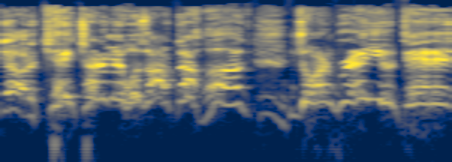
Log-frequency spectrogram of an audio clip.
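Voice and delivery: high, pumped-up shout. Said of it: "they were like".

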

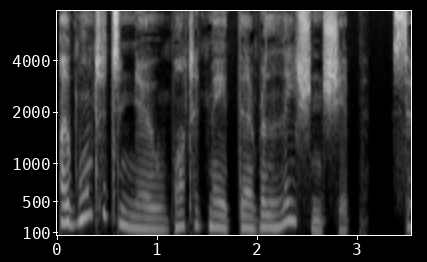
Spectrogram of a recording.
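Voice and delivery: ordinary delivery

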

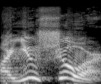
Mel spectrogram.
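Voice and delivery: mock wicked, sinister, horribly evil tone. Retelling how a woman answered a weakened man, in a mock horribly evil tone. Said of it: "In a horribly evil tone".

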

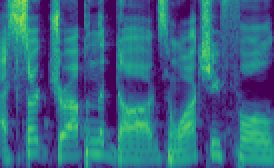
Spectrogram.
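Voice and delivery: normal talking voice

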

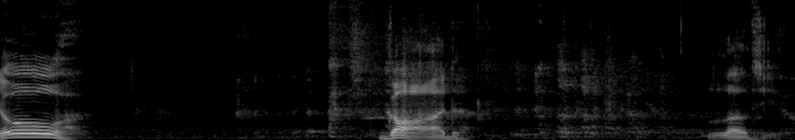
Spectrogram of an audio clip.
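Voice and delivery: very slow, drawn-out voice, every word stretched. Imitating Chuck Smith on old tapes: slow Chuck Smith voice. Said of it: "it was really slow".

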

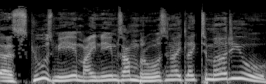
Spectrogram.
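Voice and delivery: polite put-on Welsh accent. After one failed try, the speaker retries a put-on Welsh accent as Ambrose. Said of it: "Do an accent".

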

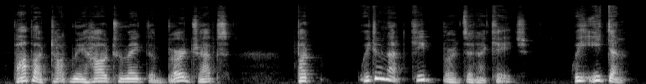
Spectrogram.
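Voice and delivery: ordinary delivery

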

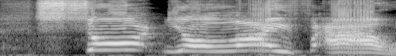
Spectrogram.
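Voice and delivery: put-on furious yelling, high-pitched. Retelling what plays in their head about self-described gamers: angry Shaun of the Dead roommate yelling. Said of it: "the angry roommate from Shaun of the Dead in my head".

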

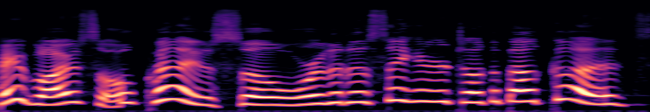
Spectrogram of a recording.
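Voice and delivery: very high, squeaky cartoon voice. With summer colds, the speaker shows how they sound: Mickey Mouse voice. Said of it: "that's why we sound like Mickey Mouse right now".

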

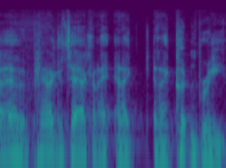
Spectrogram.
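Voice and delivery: ordinary delivery

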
